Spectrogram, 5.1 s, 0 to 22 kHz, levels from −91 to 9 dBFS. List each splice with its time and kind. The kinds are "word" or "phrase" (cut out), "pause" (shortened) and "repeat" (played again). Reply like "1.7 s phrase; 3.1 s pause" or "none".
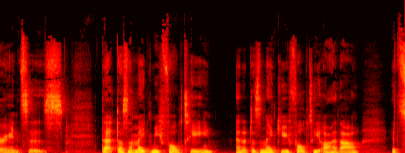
none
